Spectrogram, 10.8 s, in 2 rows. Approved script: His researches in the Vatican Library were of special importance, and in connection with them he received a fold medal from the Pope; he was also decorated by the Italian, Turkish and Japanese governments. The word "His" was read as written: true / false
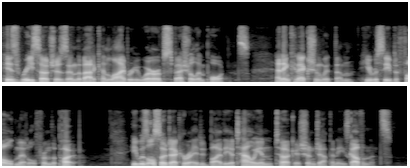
true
